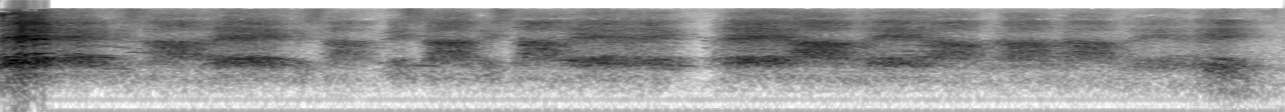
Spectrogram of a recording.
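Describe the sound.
A crowd chants holy names together in unison, voices blending into long, sustained sung phrases that repeat in waves with short breaths between them, steady and fairly loud throughout.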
